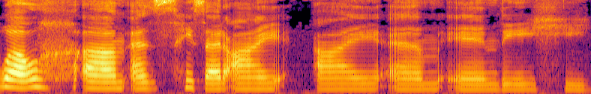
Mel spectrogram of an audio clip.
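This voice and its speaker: A woman speaks at a very slow pace. Her loudness swings widely. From Oregon, Cottage Grove. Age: 20s. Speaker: graduate student in social work. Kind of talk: interview. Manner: halting.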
